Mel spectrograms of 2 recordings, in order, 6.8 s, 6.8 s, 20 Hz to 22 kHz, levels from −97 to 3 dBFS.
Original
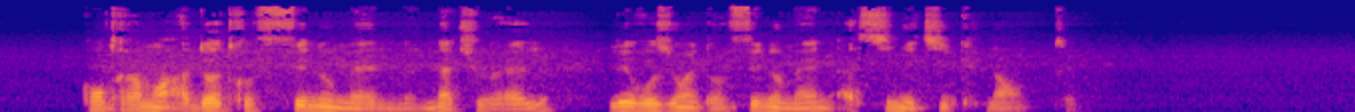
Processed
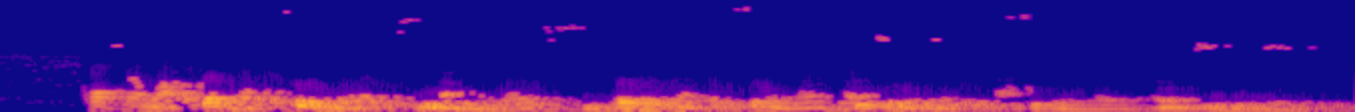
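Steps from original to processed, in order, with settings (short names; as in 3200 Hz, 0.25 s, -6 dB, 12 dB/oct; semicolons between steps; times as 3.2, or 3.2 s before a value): spectral trails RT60 0.97 s; echoes that change speed 0.136 s, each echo -5 st, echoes 2; companded quantiser 6-bit; loudest bins only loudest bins 8; upward expander 1.5:1, over -39 dBFS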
